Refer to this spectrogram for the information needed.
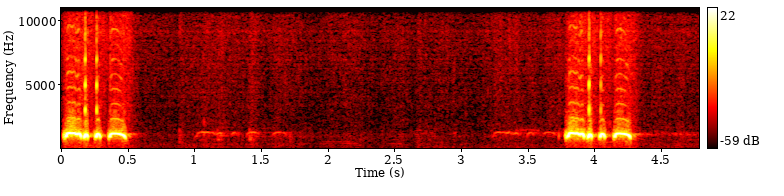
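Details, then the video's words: Zebra dove lure call to attract wild birds: a quick, rolling triple coo, with a second identical phrase coming almost four seconds later and near silence in between. "SUARA PIKAT PERKUTUT"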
